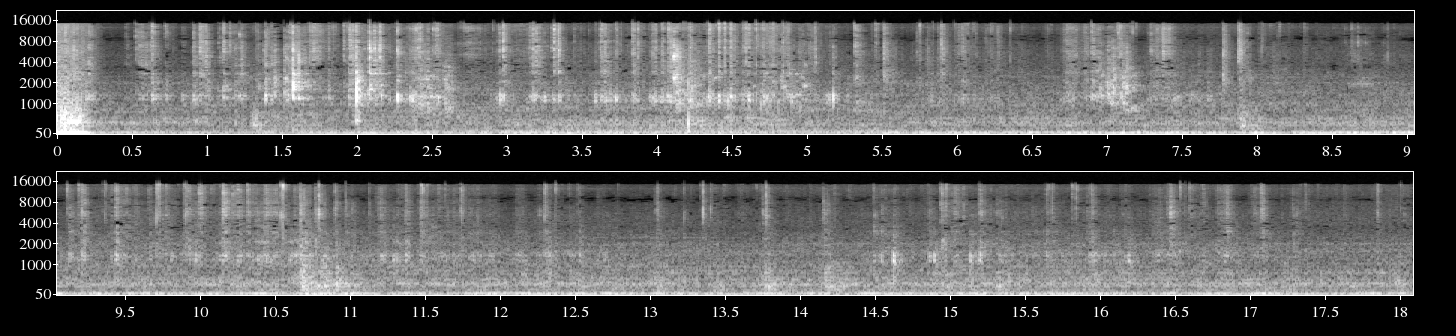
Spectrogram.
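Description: Budgie pecking and cracking seed from an open hand: a quick, uneven run of small clicks, with a few short budgie chirps in the first several seconds. A single thump right at the start.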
